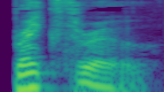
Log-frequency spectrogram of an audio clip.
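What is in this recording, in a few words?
"breakthrough", American English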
